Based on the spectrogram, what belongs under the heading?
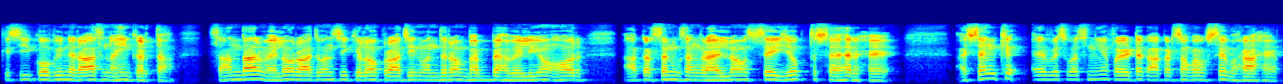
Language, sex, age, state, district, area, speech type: Hindi, male, 18-30, Rajasthan, Jodhpur, rural, spontaneous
